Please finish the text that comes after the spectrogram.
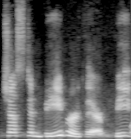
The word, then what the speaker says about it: Bieber: Oh, I look like Justin Bieber there. You Is it do Beaver? not. I thought it was Beaver. It's Bieber, right? Is it Bieber?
